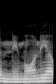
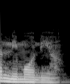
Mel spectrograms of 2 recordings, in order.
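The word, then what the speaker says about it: pneumonia: linked to निमोनिया देखिए कई बार निमोनिया की स्पेलिंग बहुत सारे लोगों को याद नहीं होती क्योंकि जब हम हिंदी में बोलते हैं तो निमोनिया बोलते हैं लेकिन इसकी स्पेलिंग जो है पी से स्टार्ट होती है यह बात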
